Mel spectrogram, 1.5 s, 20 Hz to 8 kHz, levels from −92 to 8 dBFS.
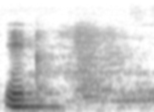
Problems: constant background noise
